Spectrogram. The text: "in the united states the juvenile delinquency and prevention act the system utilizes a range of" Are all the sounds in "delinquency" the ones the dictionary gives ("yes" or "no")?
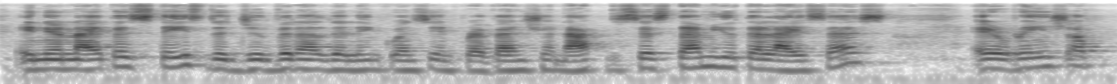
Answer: yes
